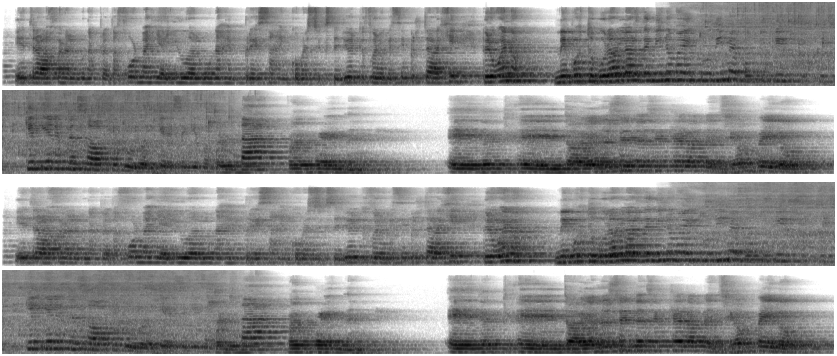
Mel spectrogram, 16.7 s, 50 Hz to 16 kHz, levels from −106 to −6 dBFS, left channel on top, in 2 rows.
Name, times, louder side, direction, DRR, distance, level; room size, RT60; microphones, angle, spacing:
voice 1, 0.1-5.3 5.5-8.3 8.6-11.0, left 2 dB, 45° left, 4 dB, 0.3 m, -20 dB
sound 1, 6.5-10.9, left 3 dB, 85° left, 0.6 m, -32 dB
voice 2, 11.2-11.9 12.8-16.2, equal, 35° right, 0 dB, 0.5 m, -17 dB
2.9 x 2.3 x 3.5 m, 1.2 s
head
